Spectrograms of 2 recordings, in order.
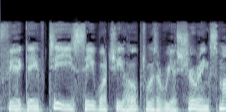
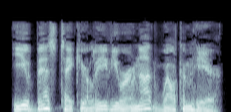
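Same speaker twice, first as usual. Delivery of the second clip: sharp, cutting edge to the voice. Narrator reads the time conductor telling an intruder to leave, with a sharp edge. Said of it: "In Chapter 3 titled The Intruder, from my Science-Fiction story Time Tracks, [name] Miller doubts whether she is really the right person to help repair her timeline, while the kind Time Conductor [nam".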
